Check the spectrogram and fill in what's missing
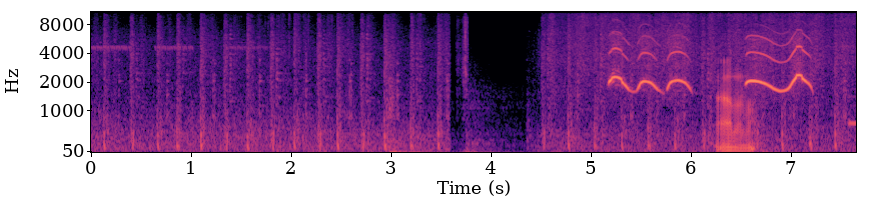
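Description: Hooves of a horse in Zelda: Tears of the Kingdom trot in an even clip-clop, then stop; after a brief lull come warbling whistle-like game tones and a short spoken phrase.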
